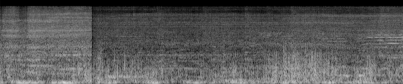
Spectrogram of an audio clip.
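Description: Wind noise on the microphone of a handheld camera during a zipline ride, a steady low rumble, with the trolley running along the cable. A hiss in the upper range drops away about a second in.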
